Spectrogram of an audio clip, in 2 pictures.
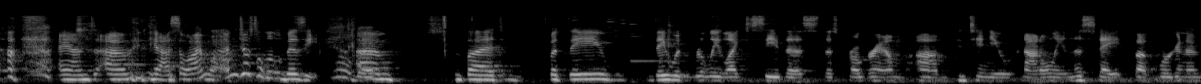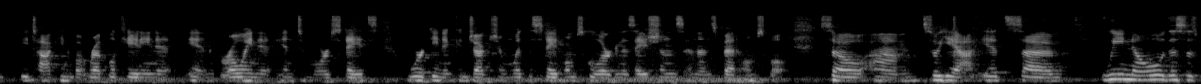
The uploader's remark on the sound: LIVE from SPED Homeschool Family Retreat. LIVE from our first family retreat being held in partnership with the Joni and Friends ministry and MACHE (Minnesota Association of Christian Home Educators).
